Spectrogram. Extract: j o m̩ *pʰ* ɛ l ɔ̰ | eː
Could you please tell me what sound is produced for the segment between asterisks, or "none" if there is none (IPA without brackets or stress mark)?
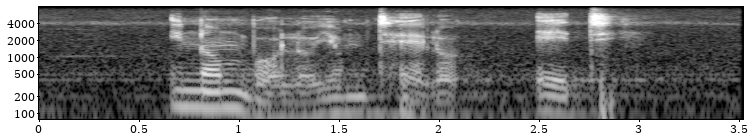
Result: tʰ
